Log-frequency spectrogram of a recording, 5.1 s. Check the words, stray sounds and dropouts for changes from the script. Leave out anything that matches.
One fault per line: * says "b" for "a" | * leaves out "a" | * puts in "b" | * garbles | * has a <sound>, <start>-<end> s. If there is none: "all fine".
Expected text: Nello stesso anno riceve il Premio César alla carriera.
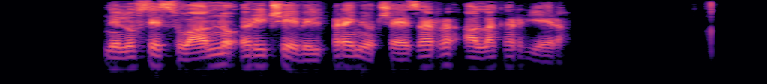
all fine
